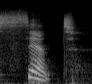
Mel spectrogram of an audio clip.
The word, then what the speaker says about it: scent: the next word is scent roses have a nice scent sound it out s the first sound is s this one does have the silent c in the S part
